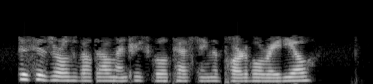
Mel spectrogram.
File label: Police Tactical Encrypted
